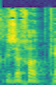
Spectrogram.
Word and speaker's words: grzechotka: How to pronounce grzechotka in English?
